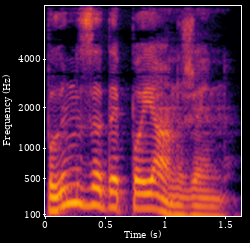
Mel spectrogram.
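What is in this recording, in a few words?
"spider web", Romanian; gcompris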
